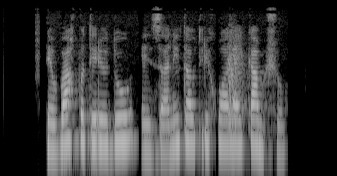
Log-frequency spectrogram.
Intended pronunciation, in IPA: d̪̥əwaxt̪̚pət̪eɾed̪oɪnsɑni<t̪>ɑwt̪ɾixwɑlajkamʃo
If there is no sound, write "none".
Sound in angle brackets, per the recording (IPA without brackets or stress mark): t̪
